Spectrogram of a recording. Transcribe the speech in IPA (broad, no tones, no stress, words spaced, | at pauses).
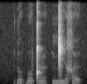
ɗoɓoǃə̃ | ŋ͡ǁiχə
